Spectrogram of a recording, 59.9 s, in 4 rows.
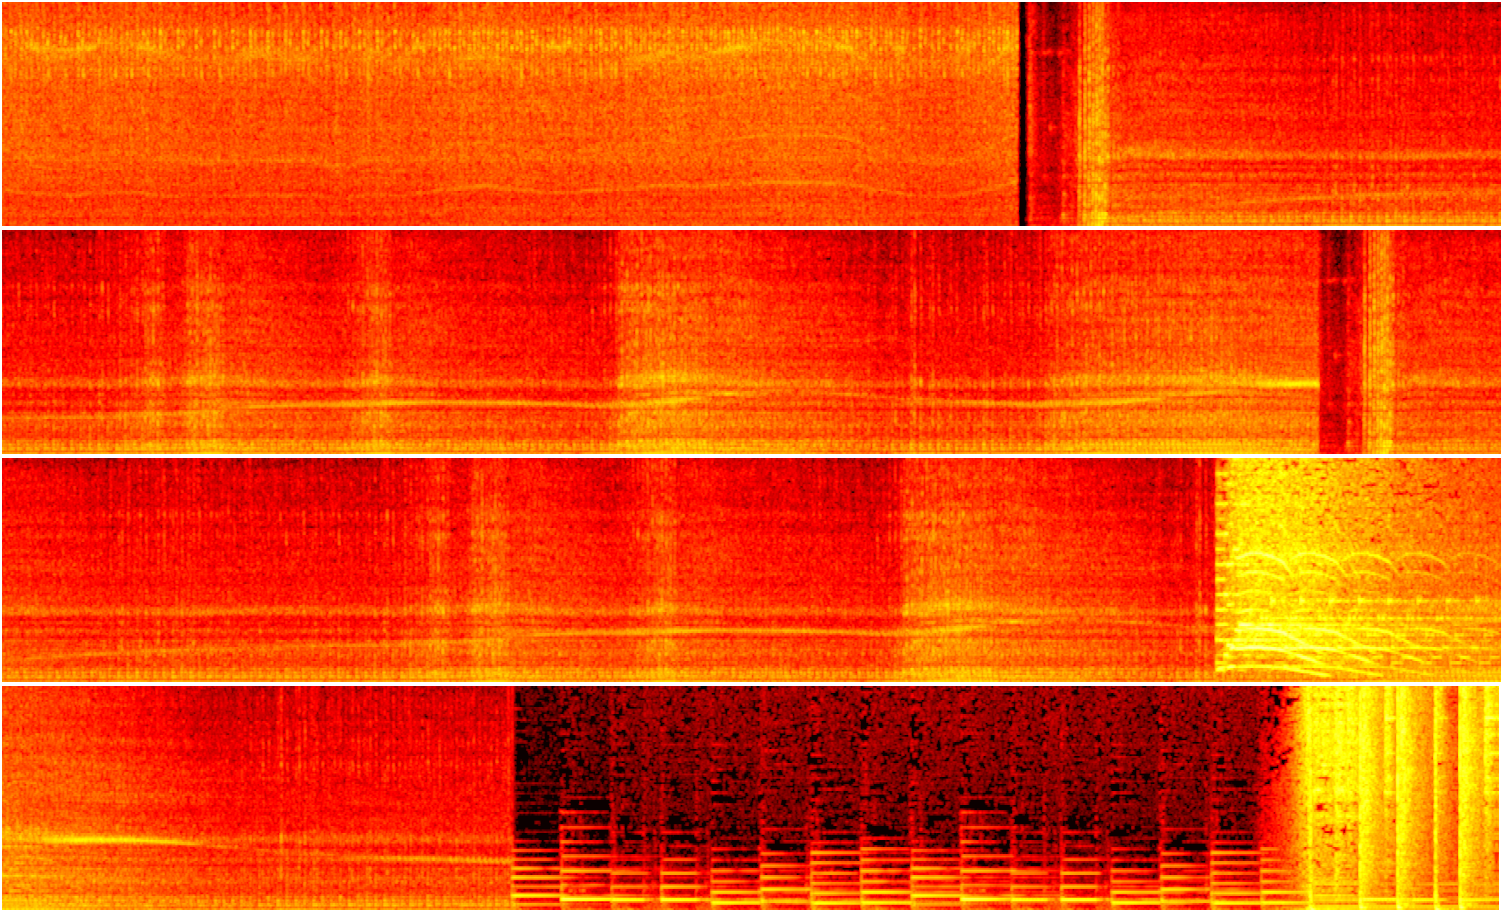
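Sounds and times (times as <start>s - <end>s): different engine sound: 0.0s - 55.3s
vehicle engine revving: 3.4s - 20.2s, 21.0s - 23.2s, 24.0s - 30.3s, 33.8s - 50.1s.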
